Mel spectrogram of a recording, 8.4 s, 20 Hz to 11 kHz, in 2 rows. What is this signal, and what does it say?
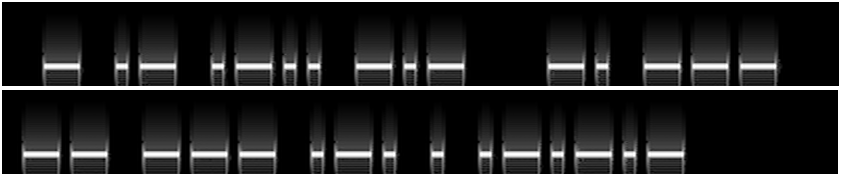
Morse code, heard as a keyed tone, about 20 wpm, 700 Hz. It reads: TALK NO MORE.
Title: Sentences from Top 1400 Words 20wpm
